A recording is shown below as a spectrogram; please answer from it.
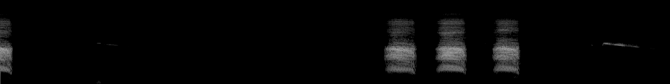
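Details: Hooded crow perched on wood in summer rain, giving three loud, harsh, hoarse caws in quick succession about half a second apart, preceded by a clipped caw at the start; otherwise quiet.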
